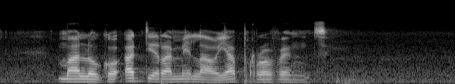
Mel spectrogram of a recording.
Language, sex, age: Northern Sotho, male, 24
